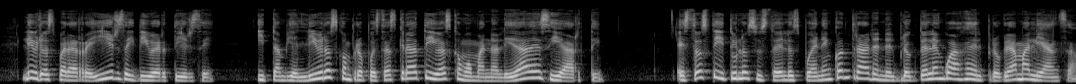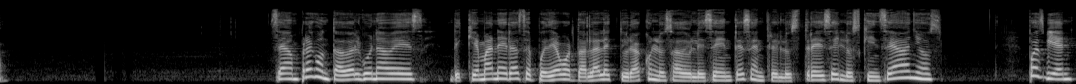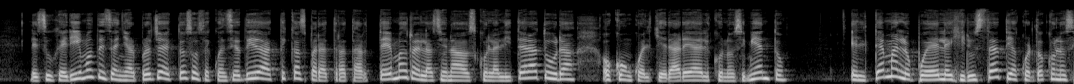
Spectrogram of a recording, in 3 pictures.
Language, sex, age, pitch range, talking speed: Spanish, female, 20-39, 190-260 Hz, 155 wpm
